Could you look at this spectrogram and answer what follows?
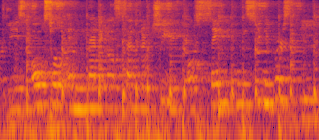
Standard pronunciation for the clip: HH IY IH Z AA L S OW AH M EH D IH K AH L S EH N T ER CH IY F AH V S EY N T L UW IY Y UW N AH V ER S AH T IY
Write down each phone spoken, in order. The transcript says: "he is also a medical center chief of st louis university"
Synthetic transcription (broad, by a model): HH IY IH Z AA L S OW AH M EH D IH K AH L S EH N T ER CH IY F AH V S EY N T N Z Y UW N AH V ER S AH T IY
